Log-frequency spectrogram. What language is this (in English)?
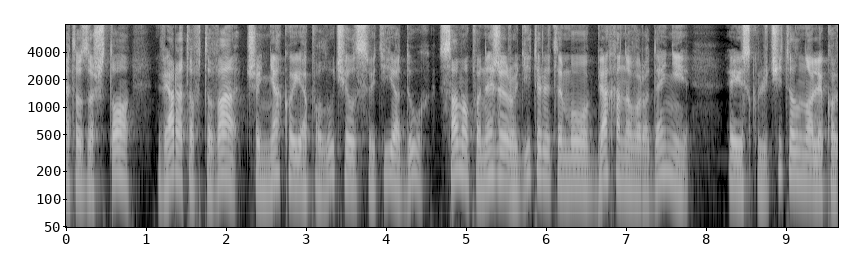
Bulgarian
